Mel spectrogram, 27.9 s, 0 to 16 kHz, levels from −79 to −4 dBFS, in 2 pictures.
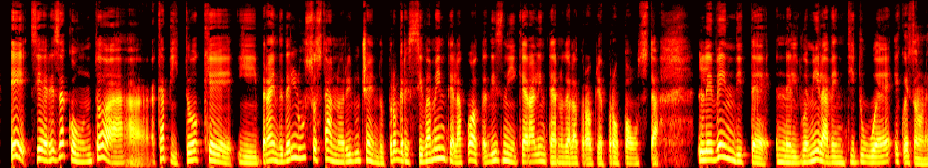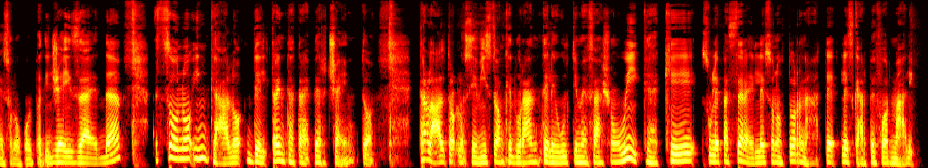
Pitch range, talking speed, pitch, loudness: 125-175 Hz, 130 wpm, 140 Hz, -16 LUFS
